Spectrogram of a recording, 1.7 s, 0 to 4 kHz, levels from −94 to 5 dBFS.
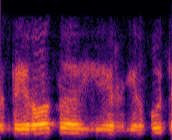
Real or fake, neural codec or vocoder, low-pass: fake; codec, 16 kHz, 4 kbps, FreqCodec, smaller model; 3.6 kHz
